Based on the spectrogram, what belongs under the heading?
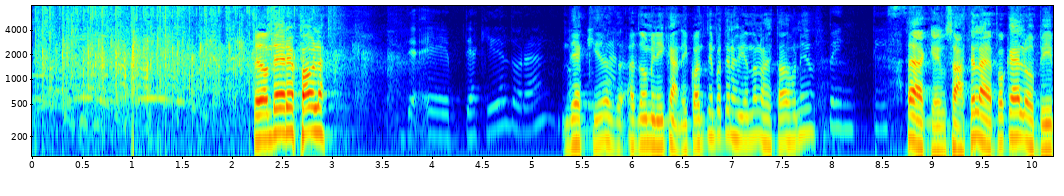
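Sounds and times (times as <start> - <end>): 
audience applause: 0.0 - 3.4
speech: 2.2 - 3.0, 5.3 - 8.1, 8.7 - 10.1.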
